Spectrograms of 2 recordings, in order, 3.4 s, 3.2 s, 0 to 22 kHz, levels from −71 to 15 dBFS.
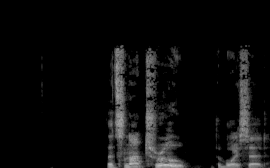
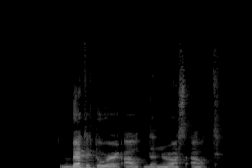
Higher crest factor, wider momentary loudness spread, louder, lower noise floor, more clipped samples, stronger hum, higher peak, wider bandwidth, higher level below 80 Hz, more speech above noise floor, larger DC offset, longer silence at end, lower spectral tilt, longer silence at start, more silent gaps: second, 18 dB vs 24 dB; about the same, 13 LU vs 15 LU; first, -16 LUFS vs -28 LUFS; second, -85 dBFS vs -89 dBFS; neither; neither; first, 0 dBFS vs -6 dBFS; about the same, 16.5 kHz vs 16.5 kHz; about the same, -64 dBFS vs -66 dBFS; first, 68 dB vs 60 dB; neither; second, 0.1 s vs 0.4 s; second, -2.5 dB/octave vs -5 dB/octave; first, 1.35 s vs 0.75 s; neither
